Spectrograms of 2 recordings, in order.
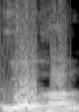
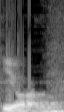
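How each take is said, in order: First: An l and h are sounded in the middle. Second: An r sound replaces the l and h. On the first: The speaker calls it wrong. "উচ্চারণটা ইয়ল হান এটা হবে না" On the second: The speaker calls it right. "উচ্চারণটা হবে ইয়রান"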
